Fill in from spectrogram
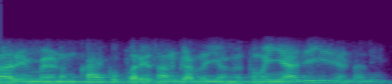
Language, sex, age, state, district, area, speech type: Hindi, male, 18-30, Madhya Pradesh, Gwalior, urban, conversation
